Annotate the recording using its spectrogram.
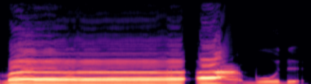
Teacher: kita panjangkan untuk huruf Ma panjangnya empat harakat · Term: Mad Jaiz munfasil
